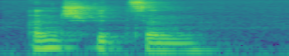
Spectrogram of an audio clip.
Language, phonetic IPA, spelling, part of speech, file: German, [ˈanˌʃvɪt͡sn̩], anschwitzen, verb, De-anschwitzen.ogg
- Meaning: to sweat (vegetables): to cook (vegetables) in a little fat, butter, or oil at a low temperature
